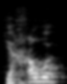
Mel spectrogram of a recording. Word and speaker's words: Yahweh: Yeah, you could say Yahuwah. Pretty much the same thing. Some people just pronounce it differently, but it's spelled the same. Yahuwah, Yahweh, call it what you want, man. That's just a different in dialect pronunciation.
